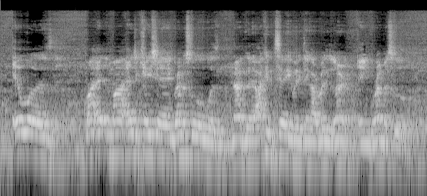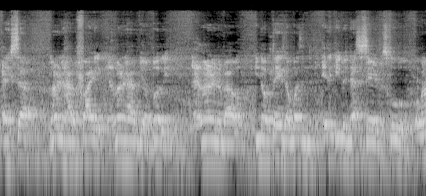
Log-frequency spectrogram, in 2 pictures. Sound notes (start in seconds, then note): none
